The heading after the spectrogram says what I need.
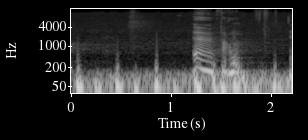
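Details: Female heartbeat, described as fast and skipping: rapid low thumps at about 150 a minute with an irregular skipping rhythm, and a brief voice sound intruding; a fast irregular heartbeat.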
